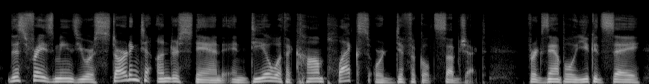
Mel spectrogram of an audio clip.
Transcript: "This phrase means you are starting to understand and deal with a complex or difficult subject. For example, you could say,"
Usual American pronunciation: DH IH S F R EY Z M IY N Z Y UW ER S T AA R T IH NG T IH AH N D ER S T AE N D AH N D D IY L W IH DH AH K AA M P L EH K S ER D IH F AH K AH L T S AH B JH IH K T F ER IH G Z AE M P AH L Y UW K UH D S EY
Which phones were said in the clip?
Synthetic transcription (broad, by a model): DH IH S F R EY Z M IY N Z Y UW ER S T AA R T IH NG T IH AH N D ER S T AE N D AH N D D IY L W IH DH AH K AA M P L EH K S ER D IH F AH K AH L T S AH B JH IH K T F ER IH G Z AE M P L Y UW K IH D S EY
